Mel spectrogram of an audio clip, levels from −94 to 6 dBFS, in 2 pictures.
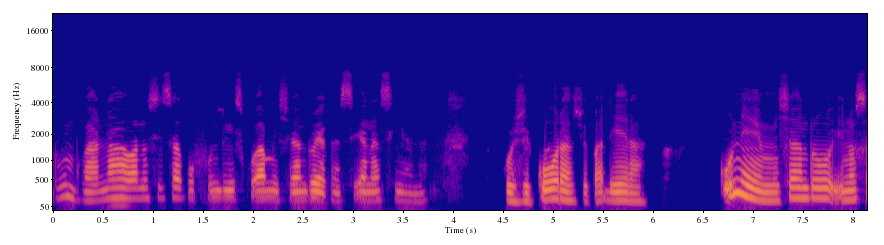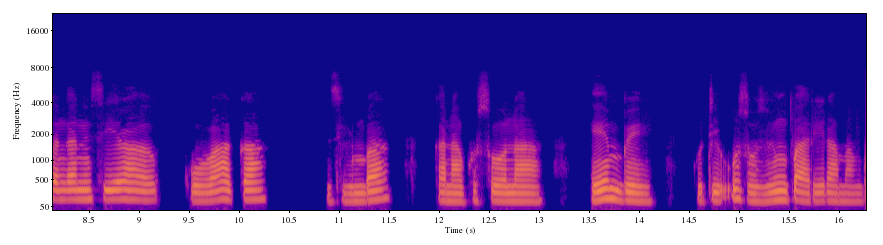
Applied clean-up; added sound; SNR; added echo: none; none; none; none.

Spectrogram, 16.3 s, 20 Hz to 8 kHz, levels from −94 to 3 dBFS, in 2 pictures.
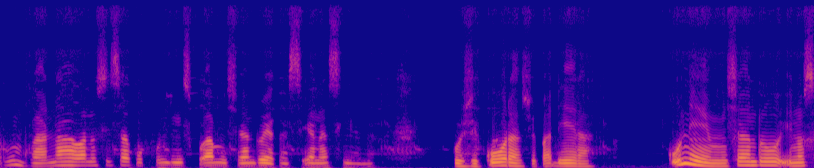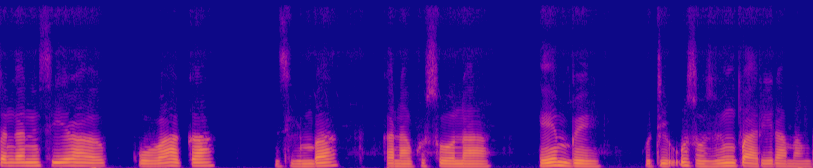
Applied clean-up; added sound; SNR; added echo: neural mask model RNNoise.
